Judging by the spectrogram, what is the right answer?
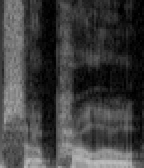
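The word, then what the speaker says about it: São Paulo: Highest tier annual patron Aline from Sao Paulo, Brazil.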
